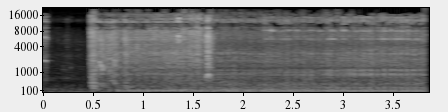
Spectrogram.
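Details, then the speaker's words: Honda Dio AF35 scooter on a cold late-autumn start with a faulty electric cold-start enrichment valve; it fires after a short crank but settles into a weak, lumpy idle that won't pick up revs. "Ну, завівся, друзі, ну, він не набирає оберти."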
